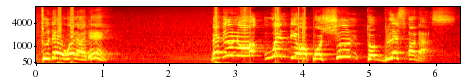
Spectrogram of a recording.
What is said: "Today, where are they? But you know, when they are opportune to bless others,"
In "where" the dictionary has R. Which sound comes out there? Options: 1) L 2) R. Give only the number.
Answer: 1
